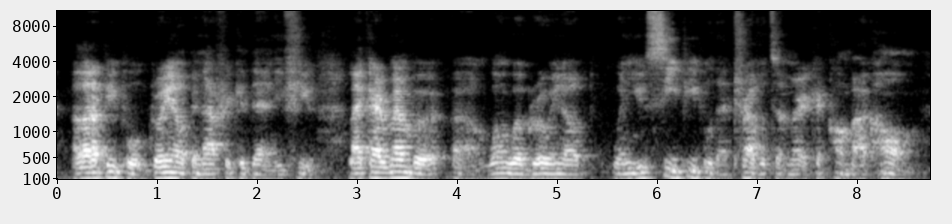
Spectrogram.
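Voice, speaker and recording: Amid noticeable background noise and audible room echo, a man speaks at a fairly quick pace with monotone, flat intonation. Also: fairly low pitch for a man. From Nigeria. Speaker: film director and producer. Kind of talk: casual interview chat.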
